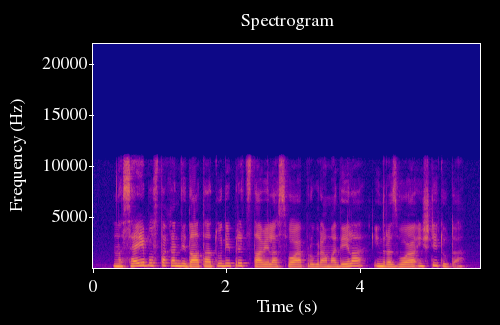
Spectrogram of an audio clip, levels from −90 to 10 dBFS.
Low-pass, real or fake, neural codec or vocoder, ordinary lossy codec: 10.8 kHz; real; none; none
